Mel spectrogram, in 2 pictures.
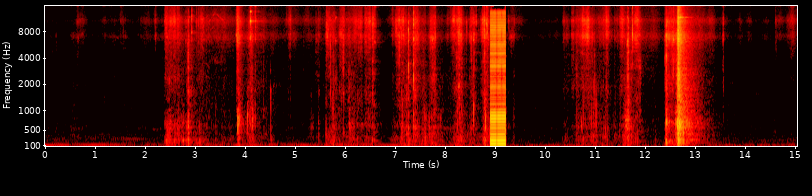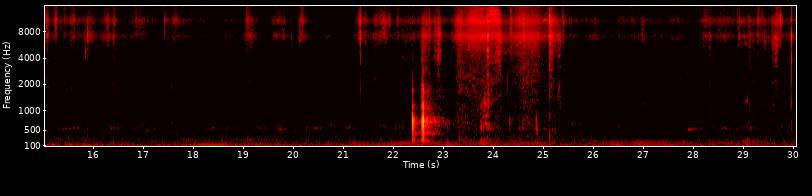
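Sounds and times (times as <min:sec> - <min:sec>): loud pitched blip: 0:08.9 - 0:09.3.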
